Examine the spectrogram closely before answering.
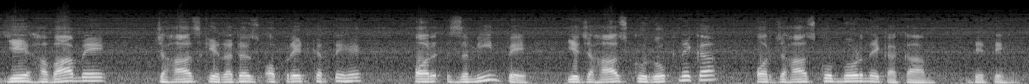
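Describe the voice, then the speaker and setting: A man's voice: medium pitch, unhurried, poor audio. A man with a Pakistani accent narrating a flight simulator tutorial in a casual instructional way. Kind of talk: casual instructional narration mixing explanation and radio phraseology. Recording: steady clear background hum and noise.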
